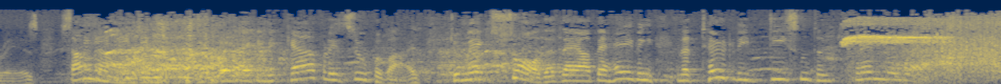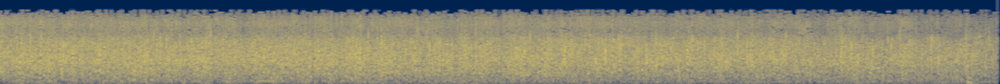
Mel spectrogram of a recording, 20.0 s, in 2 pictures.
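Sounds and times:
speech: 0.3s - 9.7s
laughter: 0.8s - 6.9s
large audience loud applause: 8.4s - 19.9s.

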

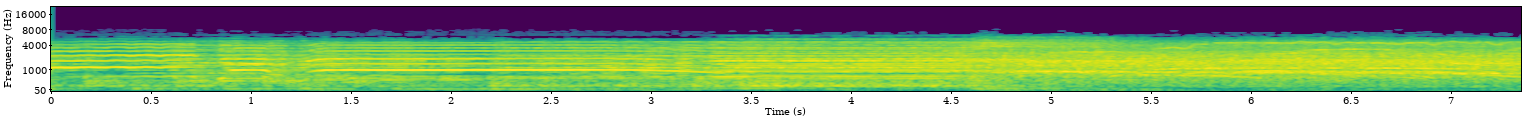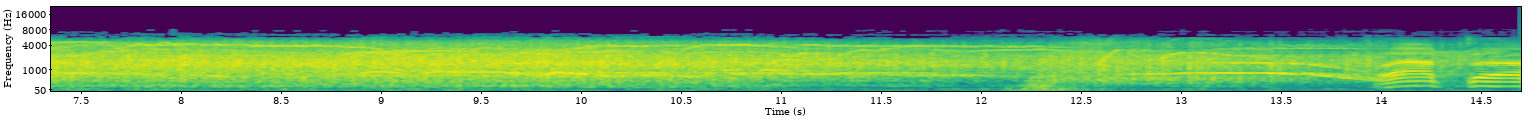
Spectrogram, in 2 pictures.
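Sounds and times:
audience applause and cheering: 0.2s - 14.6s
whoops and whistles: 4.6s - 13.9s.

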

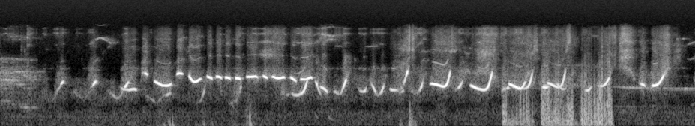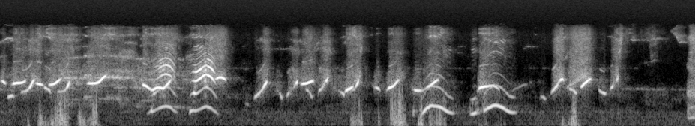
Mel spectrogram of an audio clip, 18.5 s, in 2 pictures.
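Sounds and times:
small birds: 0.0s - 18.5s.

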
